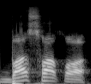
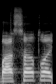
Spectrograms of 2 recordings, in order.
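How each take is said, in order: First: The middle s sound is heavy and emphatic. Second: The middle s sound is light and thin. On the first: "ये सीन स्वाद बन जाता था" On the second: "ये भी सीन के साथ है"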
